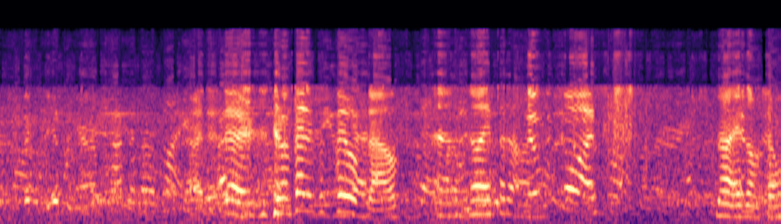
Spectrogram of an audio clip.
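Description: Young women talk and laugh close by.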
